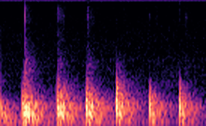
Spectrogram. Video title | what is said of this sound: How to Find Wall Studs When Installing Closet Shelves | there's a stud there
